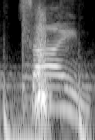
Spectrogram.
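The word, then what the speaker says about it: sign: Number 3, अगर किसी word में एन से पहले जी आए तो उसमें जी साइलेंट रहता है, जैसे कि डिजाइन, साइन।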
